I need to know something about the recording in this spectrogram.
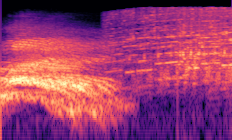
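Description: A group of voices shouting together, the last call of a "three, two" countdown, held for about a second. Music starts as the shout fades.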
